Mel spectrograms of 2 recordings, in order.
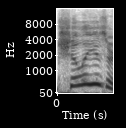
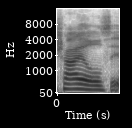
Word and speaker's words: Childs: Like the Oregon State quarterback, Aiden, is it Chili's or Childs? I never know how to say his name. – I don't think I've ever seen the name Childs pronounced as Chili's.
